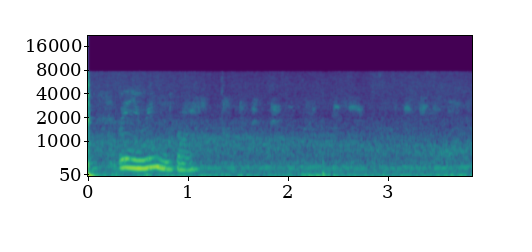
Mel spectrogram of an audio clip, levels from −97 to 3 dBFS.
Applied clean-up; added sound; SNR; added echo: none; Wind; 7 dB; reverberation time 0.4 s.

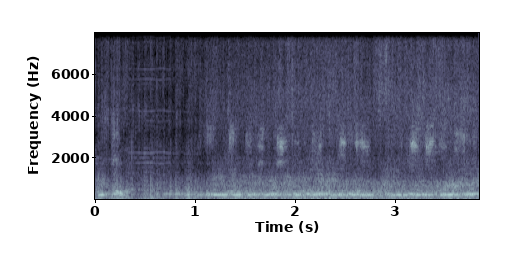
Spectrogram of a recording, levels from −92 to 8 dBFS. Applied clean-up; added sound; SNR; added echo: neural separator model SepFormer DNS4.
